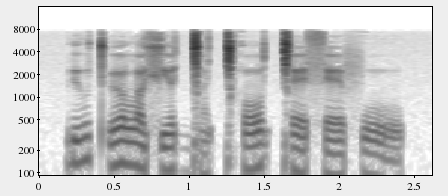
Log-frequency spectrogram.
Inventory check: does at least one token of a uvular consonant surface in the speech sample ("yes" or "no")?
no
